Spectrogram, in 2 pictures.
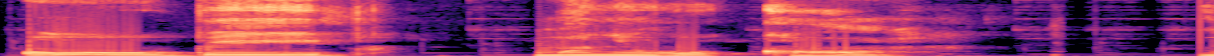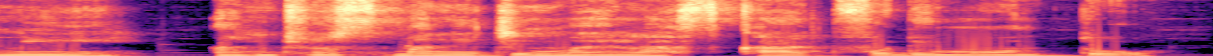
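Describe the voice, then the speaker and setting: A woman voicing a smooth-talking, carefree cheating husband with a Nigerian accent in a told folktale. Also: low voice, measured pace, mellow, faint music behind. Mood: breezy, excusing. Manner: sweet-talking, breezy.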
